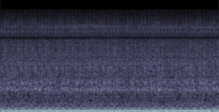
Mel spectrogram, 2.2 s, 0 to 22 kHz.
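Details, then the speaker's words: Mercedes 190SL with Solex carburettors, started from cold, idling after a throttle linkage adjustment with the secondary barrels closed. Steady, even low idle with a smooth rumble and no misses, pops or knocks. "no air flowing through the second barrels they're supposed to be closed at idle running eight running eight these are very very very and i repeat very nice carburetors"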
